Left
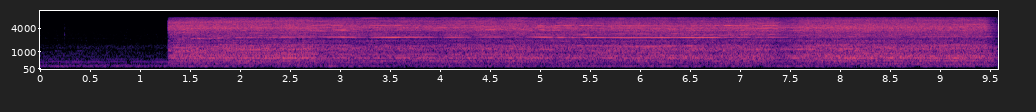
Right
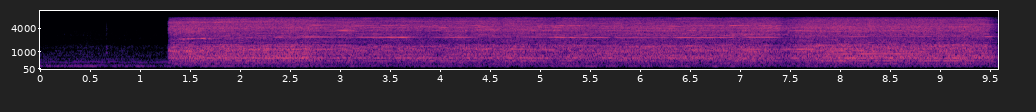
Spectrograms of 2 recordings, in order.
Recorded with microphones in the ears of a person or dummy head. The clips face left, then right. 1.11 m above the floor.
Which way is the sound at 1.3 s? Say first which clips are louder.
Left 1 dB; 25° left (ahead or behind).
